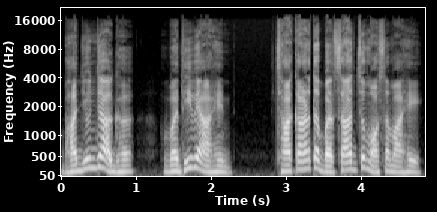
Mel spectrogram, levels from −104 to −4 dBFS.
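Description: From 2.19 to 4.30 s, pre-emphasis was left on. A treble boost following the CD 50/15 µs curve was applied without the matching de-emphasis. That leaves high frequencies about 8 dB hot at 10 kHz relative to 1 kHz, so the speech turns thin, bright and sibilant.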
